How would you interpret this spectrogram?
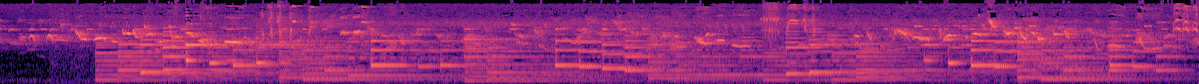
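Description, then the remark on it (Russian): In the morning, birds chirp and tweet through a window in quick, scattered bursts over a steady bed of sustained, chord-like musical tones, the calls bright, with no voices. “Утро встретило Артура, ворвавшись в окно свежим ветром и щебетом птиц.”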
